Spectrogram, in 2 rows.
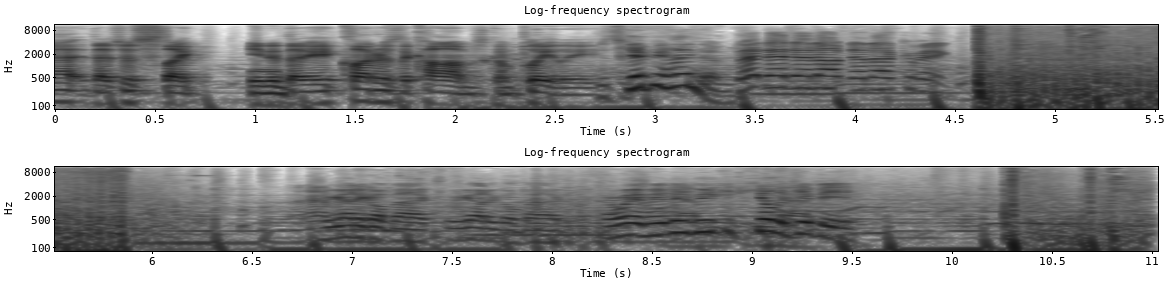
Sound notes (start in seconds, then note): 4.6 machine gun firing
